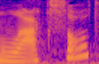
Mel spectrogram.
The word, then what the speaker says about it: Laxalt: general the candidates for attorney general are Adam laxalt is that how you pronounce it that's right and Ross Miller the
